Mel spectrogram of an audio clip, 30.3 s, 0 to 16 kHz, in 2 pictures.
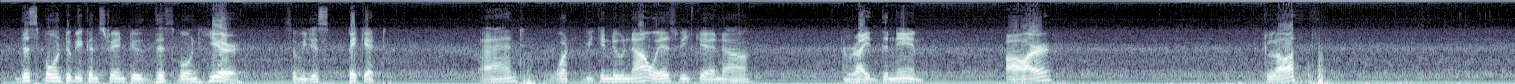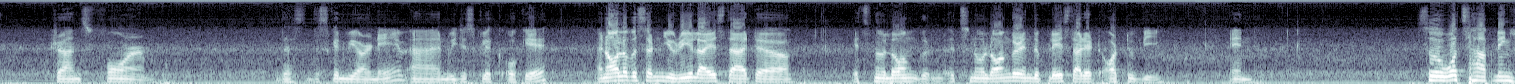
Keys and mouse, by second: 3.5 click, 8.3 r, 9.6 -, 11.2-13.0 typing, 14.1-15.8 typing, 19.7 click.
